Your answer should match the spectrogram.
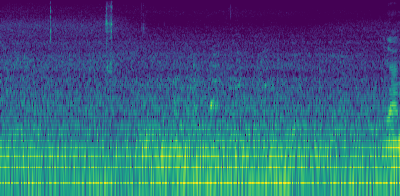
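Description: Steady low vehicle rumble, with a couple of faint light clicks about half a second and a second in.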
